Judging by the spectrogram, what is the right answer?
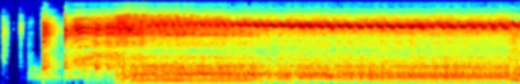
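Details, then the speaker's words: Chery QQ engine starts and idles loudly with a raspy, puffing rattle from an exhaust leak between the exhaust manifold and resonator after hitting the underbody; a gap at the resonator joint needed welding. "By ear you can tell that the sound is coming from between the exhaust manifold and the resonator."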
